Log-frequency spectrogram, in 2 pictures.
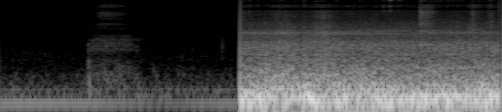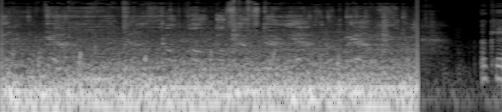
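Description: Loud low rumbling and rustling inside a car as the phone is handled close to a cellophane-wrapped bouquet. It starts abruptly a couple of seconds in, after a faint stretch, and cuts off suddenly near the end.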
